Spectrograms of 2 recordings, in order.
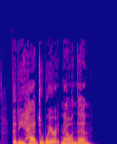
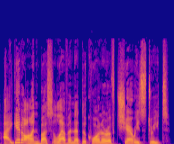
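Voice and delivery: put-on little girl voice; 7 semitones higher than usual. Child voice in story.

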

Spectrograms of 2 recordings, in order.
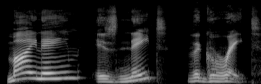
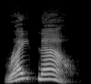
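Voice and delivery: ordinary delivery, nothing marked

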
